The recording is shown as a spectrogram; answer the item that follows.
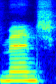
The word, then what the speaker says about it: Moench: for people to just think of the yish mench because helps people remember it better helps people pronounce it correctly it's a very hard name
